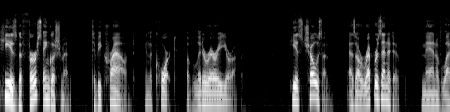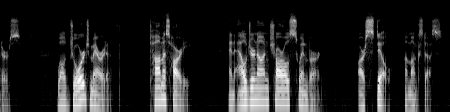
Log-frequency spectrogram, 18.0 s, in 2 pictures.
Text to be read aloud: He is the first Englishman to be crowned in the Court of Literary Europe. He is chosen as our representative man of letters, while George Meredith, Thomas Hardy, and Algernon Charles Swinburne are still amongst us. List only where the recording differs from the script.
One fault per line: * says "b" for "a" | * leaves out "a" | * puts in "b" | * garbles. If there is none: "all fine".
all fine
